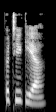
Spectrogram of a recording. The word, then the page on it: petechiae: British English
